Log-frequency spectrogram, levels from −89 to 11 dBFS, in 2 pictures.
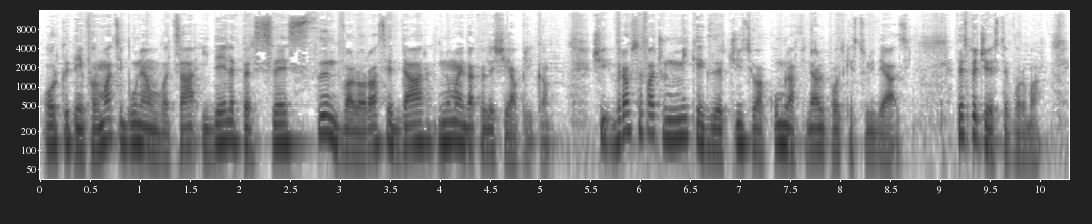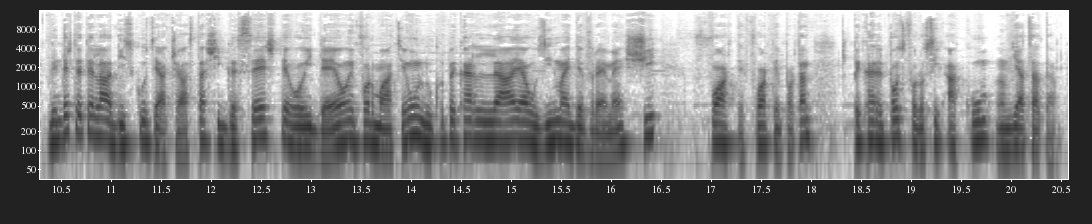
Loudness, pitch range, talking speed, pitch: -19 LUFS, 110-140 Hz, 185 wpm, 130 Hz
